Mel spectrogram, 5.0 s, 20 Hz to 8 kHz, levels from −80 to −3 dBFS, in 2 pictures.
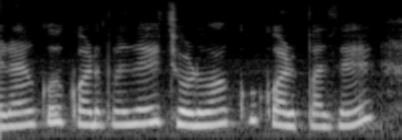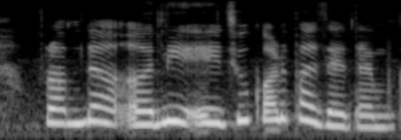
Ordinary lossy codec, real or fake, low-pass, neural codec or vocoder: none; real; none; none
